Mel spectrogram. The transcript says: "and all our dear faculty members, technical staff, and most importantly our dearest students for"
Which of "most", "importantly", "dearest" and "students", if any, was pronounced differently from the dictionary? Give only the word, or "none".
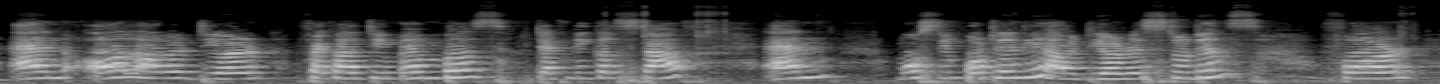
dearest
